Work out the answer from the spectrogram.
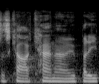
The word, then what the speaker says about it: Carcano: supposed to be pronounced is supposed to be pronounced as carcano but he pronounces his carcain now okay which is just like kill me sure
